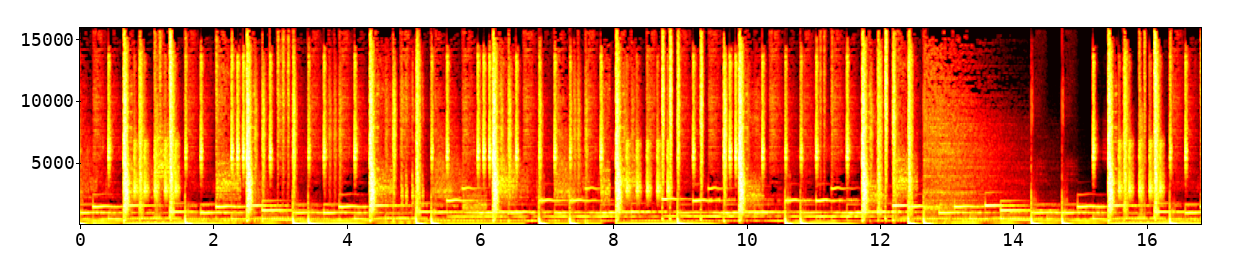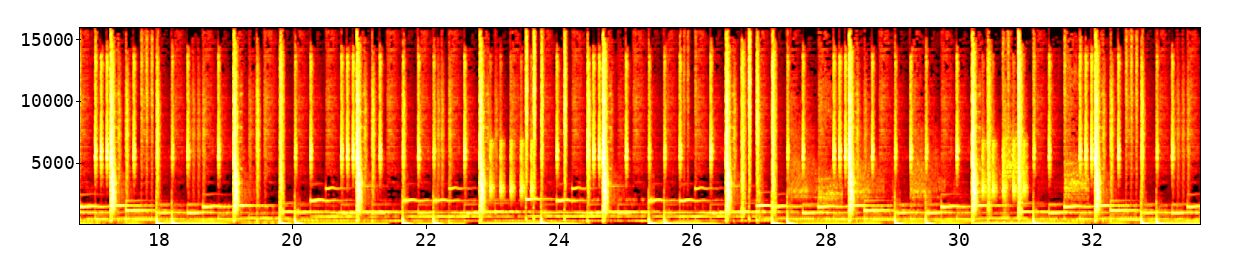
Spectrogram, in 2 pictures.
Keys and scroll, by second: 6.2 ctrl+t, 12.5 ctrl+t.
